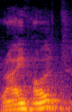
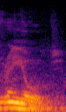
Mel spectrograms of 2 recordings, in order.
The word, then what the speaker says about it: Reinhold: Tá, sim, é um nome de origem alemã, Reinhold, que seria a pronúncia correta, né? Mas acho que nem minha mãe me chamava. Rapaz, dá trabalho. Pronúncia, mas acabou ficando Reinhold, né? Então todo mundo chama de Reinhold.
